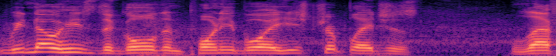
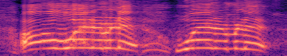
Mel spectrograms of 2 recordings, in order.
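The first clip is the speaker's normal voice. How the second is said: excited shout; 14 semitones higher than usual. Real, not acted. Commentator spotting a surprise entrance, shouting excitedly high. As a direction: yell it as the run-in happens. Surprise run-in during the match.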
